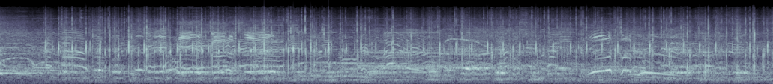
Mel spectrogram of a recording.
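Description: A crowd cheers and claps nearby.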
